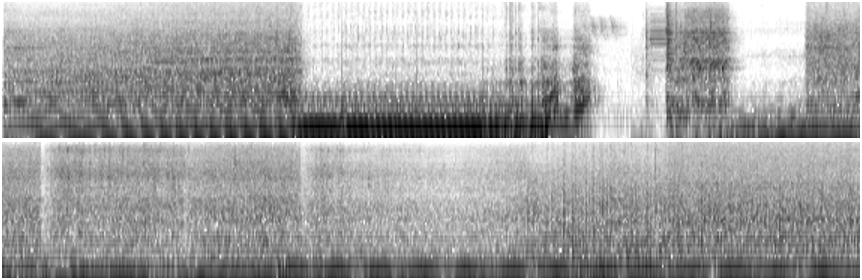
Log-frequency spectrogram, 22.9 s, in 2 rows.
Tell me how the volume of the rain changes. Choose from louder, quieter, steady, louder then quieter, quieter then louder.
quieter then louder.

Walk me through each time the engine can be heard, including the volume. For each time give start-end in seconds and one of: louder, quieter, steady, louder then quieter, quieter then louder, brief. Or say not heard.
0.0-22.8 quieter.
